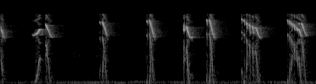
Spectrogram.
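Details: Saffron finch (canario criollo), a captive songster recorded to teach singing; strong sharp chips sweeping downward, some doubled, repeated at short uneven intervals, ending in longer buzzy notes.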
